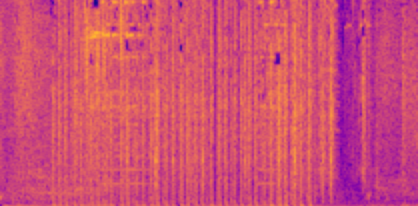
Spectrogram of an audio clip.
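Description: A rapid-fire gun shoots in a fast, steady burst.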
